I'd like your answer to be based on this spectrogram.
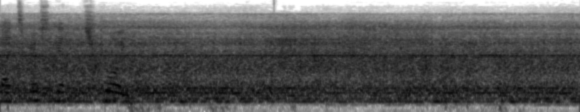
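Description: Airplane engines in a flight video game droning steadily as the aircraft slows near the airport, a loud continuous roar with no talking.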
